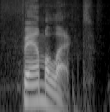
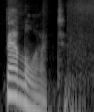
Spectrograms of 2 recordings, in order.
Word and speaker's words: familect: Familect. – Familect. – Familect. – Familect. – You take family and dialect and you put them together.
